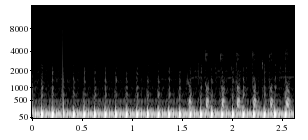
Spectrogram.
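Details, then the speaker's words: Nissan Almera/March with the engine light on: low, uneven stumbling idle thump at about ten beats a second and engine shake; a leaking or failing ignition coil is suspected. "เดี๋ยวสตาร์ทให้ฟังแค่เสียงเครื่องยนต์มันก็จะสั่นๆหน่อยครับเนี่ยครับเสียงมันจะสะดุดนะครับ"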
